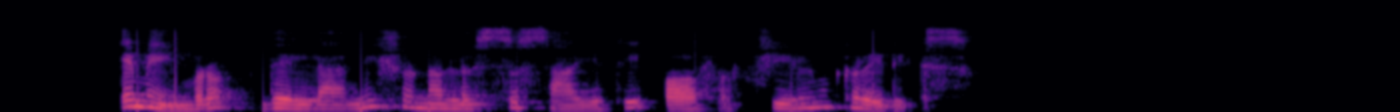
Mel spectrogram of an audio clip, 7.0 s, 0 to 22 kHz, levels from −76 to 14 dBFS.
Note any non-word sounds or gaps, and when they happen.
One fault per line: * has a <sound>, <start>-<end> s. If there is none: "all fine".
all fine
